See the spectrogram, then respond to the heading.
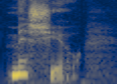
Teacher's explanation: S + Y equals sh.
